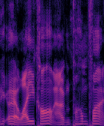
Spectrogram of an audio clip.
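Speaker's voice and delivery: mock half-chuckle. Retelling a phone check-in call: retelling the other man's chuckling reply. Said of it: "he almost like chuckled".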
